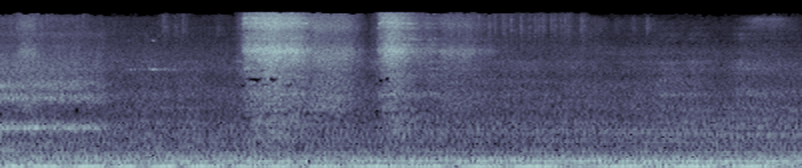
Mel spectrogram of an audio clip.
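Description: Sydney Trains double-deck electric train running past the platform, with a steady low hum. Two short hissing bursts come about two and a half and three and a half seconds in.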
